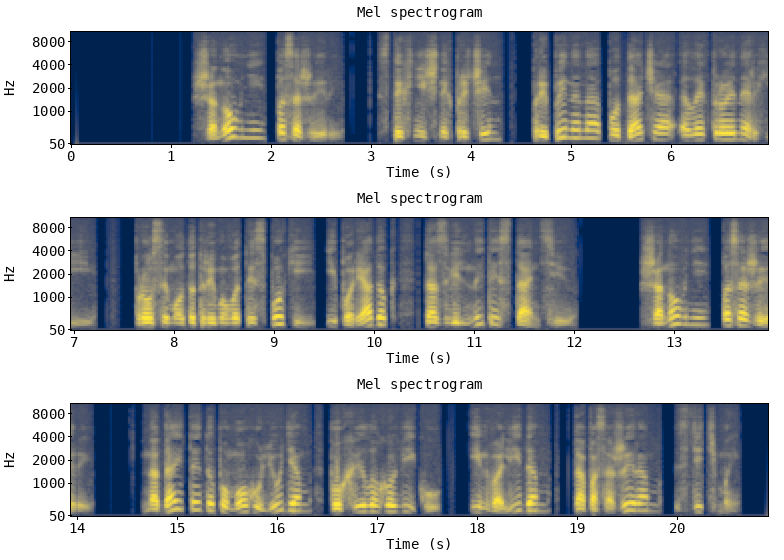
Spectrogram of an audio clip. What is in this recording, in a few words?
khs st male, subway station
